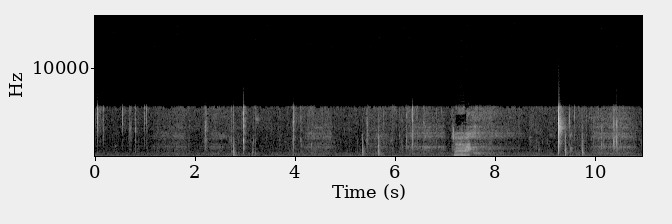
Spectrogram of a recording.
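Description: Faint, irregular clicks and taps of a small precision screwdriver working on the tight screws that hold an LED bulb's circuit board. A short, louder rustle comes about seven seconds in, and a quick run of clicks comes near the end.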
